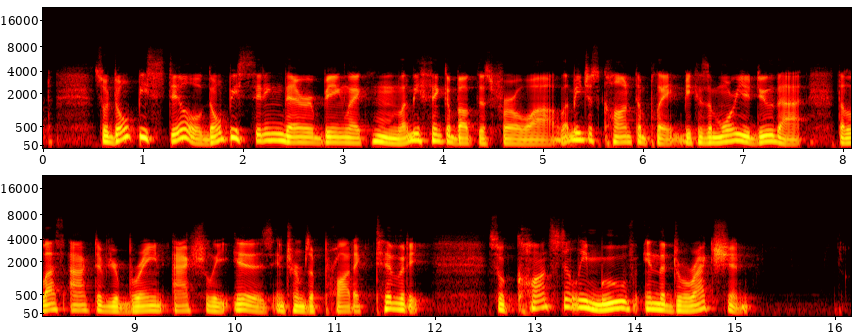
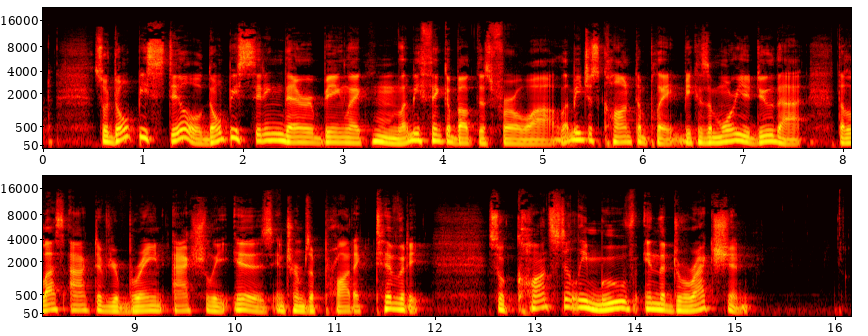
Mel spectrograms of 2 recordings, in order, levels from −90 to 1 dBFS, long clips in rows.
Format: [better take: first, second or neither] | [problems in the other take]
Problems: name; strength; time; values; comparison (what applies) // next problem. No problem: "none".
second | muffled; very; fading above 3.5 kHz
